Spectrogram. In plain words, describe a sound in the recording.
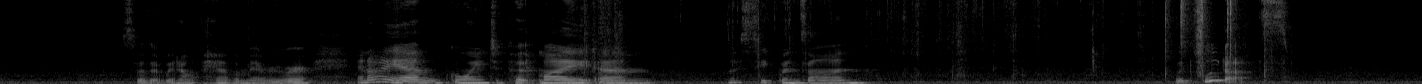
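A middle-aged woman talks calmly into a close microphone.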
